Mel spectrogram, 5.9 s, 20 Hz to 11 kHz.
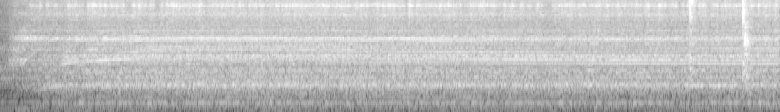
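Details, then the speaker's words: Viessmann Vitodens 200-W WB2B35 condensing boiler, about 2011, about five years in service: fan hum settles into steady even burner roar with faint late clicks; clean ignition and normal running before an intermittent no-code non-heating fault. "burner ignited operating [Applause] normally no problems"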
